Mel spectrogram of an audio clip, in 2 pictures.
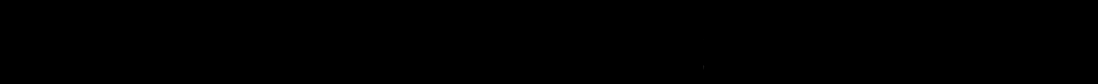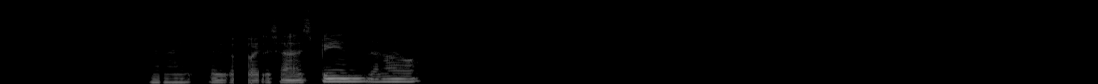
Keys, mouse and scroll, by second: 0.9 Escape, 3.9-5.0 drag, 5.0-6.9 shift+middle drag, 6.9 space, 11.4 Escape, 14.4-15.5 drag, 16.0 click, 18.6-21.9 drag.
